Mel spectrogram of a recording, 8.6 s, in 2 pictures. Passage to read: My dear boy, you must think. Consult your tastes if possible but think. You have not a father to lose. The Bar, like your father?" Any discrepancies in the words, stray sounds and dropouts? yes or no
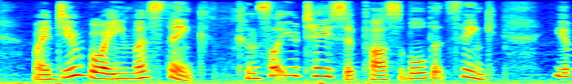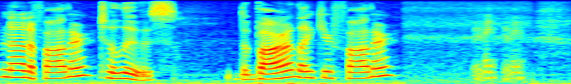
yes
